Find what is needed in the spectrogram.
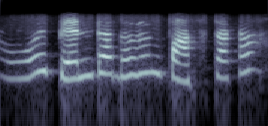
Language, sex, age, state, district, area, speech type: Bengali, female, 30-45, West Bengal, Darjeeling, rural, conversation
